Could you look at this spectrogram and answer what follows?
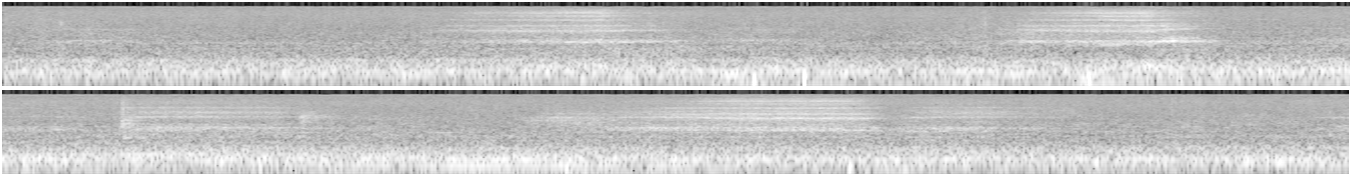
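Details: Dad snoring: low, rumbling snores with a breathy hiss, roughly every three to four seconds, over a steady background hum.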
